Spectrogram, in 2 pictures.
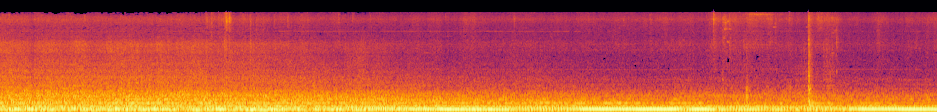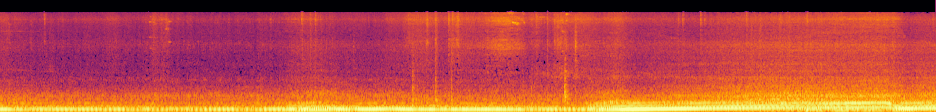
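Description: Chevrolet Corvair's rear-mounted, air-cooled flat-six engine heard from inside the cabin while driving, a steady low drone with road noise. It eases off for a stretch, then rises in pitch as the car accelerates, a little over three-quarters of the way through.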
